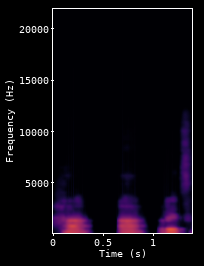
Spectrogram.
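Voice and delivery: "Haaretz" as ha, a, retz with gaps; split in three. Shown as a demonstration. Teacher showing haaretz is three, syllables separated.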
